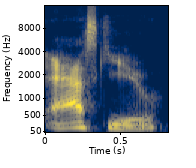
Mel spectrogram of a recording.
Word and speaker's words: Eskew: I'm Eskew, even though my last name is actually pronounced ask, but I call it the eskew crew.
